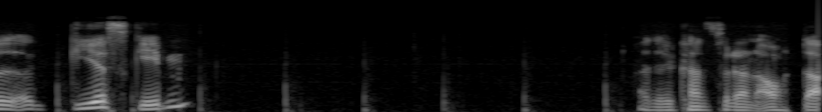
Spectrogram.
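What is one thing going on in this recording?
Footsteps tap softly on a hard floor at an even pace.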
